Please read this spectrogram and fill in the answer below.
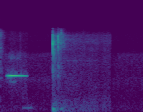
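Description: A short, steady electronic beep, then a sharp click followed by a brief hiss that cuts off abruptly, leaving near silence.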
